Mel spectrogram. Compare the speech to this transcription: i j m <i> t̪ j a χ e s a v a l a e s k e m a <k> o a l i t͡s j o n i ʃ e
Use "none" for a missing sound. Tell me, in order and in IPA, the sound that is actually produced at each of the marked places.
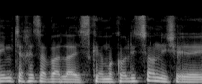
i, k

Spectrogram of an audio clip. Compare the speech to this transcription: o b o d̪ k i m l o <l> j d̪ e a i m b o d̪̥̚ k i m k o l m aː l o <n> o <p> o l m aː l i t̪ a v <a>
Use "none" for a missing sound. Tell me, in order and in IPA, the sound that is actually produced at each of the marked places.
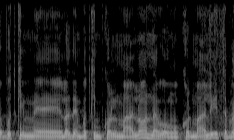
none, n, k, a

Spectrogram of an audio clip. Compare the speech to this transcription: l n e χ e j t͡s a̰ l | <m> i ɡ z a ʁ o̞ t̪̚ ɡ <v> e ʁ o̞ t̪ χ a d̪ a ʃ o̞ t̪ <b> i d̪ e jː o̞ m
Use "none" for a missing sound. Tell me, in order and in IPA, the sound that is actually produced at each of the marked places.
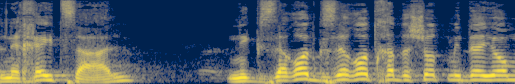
n, z, m

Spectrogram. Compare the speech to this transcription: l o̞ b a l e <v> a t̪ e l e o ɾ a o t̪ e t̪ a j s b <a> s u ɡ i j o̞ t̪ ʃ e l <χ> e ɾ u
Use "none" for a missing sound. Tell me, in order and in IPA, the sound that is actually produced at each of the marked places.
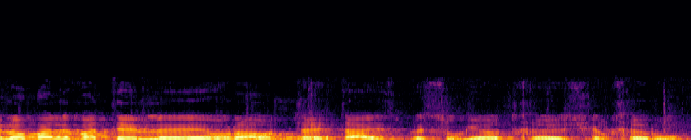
v, e, χ

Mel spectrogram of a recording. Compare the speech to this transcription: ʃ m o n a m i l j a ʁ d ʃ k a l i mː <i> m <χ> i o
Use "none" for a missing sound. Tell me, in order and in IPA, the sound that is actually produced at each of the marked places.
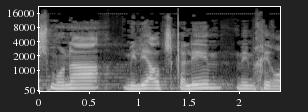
i, χ

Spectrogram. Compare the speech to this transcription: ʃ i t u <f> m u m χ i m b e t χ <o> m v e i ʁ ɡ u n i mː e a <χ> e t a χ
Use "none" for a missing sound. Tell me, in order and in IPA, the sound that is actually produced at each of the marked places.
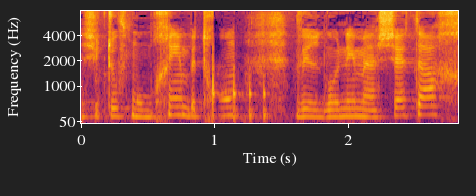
f, u, ʃ

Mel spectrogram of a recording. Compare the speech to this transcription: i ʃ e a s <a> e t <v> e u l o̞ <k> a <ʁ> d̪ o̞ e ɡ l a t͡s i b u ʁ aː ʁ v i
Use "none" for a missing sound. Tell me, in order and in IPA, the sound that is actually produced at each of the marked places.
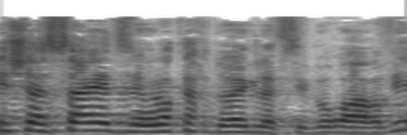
a, z, k, χ

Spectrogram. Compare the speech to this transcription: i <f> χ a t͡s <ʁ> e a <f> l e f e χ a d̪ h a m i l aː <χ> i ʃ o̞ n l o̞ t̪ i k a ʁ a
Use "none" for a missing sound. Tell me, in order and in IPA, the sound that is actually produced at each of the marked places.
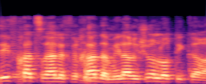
f, ʁ, none, ʁ

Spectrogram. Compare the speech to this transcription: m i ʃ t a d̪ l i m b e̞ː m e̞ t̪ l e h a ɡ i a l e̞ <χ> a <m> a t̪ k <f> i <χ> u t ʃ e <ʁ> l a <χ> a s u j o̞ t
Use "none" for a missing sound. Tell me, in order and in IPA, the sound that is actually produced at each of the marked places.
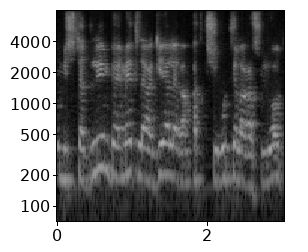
ʁ, m, ʃ, ʁ, none, ʁ

